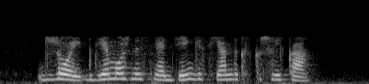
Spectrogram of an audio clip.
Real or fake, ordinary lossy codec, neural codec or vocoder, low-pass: fake; Opus, 16 kbps; vocoder, 44.1 kHz, 128 mel bands, Pupu-Vocoder; 3.6 kHz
